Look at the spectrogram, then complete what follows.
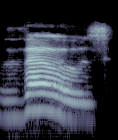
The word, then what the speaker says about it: those: Those. Those. Yes, sekali lagi. Masih ada kedengaran D. Those. Those. Good. Ujung lidah keluar pasti bunyinya bukan D.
